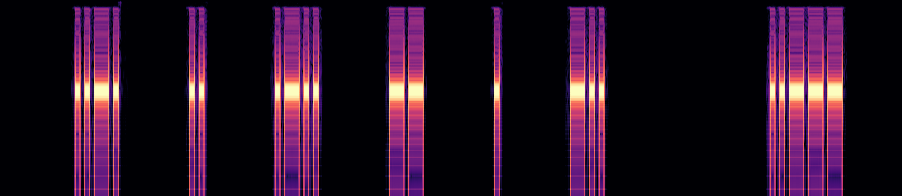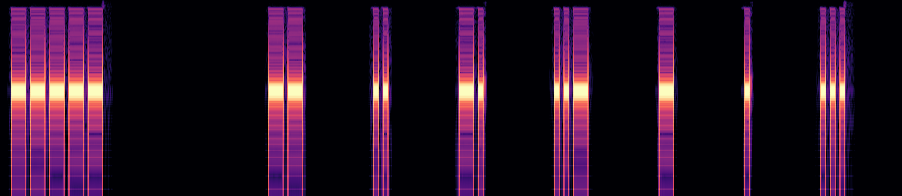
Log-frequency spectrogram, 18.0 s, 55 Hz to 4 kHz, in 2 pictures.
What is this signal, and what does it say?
Morse code, heard as a keyed tone, about 25 wpm, spaced as for 10 wpm, 550 Hz. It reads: FILMED 20 MINUTES
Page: news-headlines-in-morse-code-at-10-wpm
